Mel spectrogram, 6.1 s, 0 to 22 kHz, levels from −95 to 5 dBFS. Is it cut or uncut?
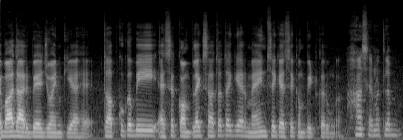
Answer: cut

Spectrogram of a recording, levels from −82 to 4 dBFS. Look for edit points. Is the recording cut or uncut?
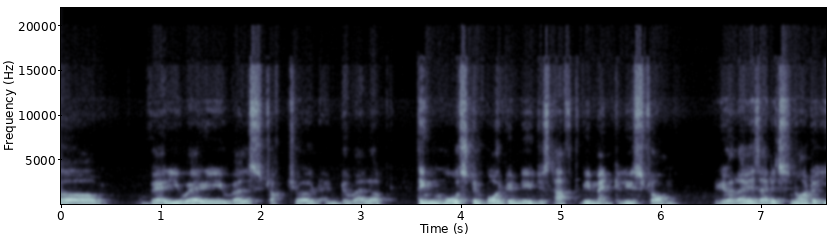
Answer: cut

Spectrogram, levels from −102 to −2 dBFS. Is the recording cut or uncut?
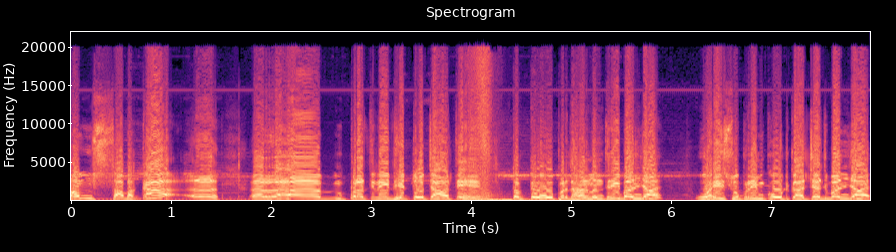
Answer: cut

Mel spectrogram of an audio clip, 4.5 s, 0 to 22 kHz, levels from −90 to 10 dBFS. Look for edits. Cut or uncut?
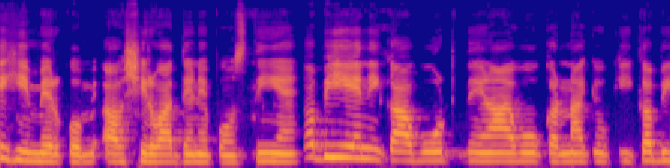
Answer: cut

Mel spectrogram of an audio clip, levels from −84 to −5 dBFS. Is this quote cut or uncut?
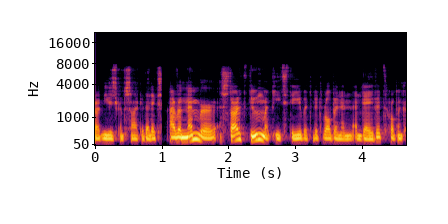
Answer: cut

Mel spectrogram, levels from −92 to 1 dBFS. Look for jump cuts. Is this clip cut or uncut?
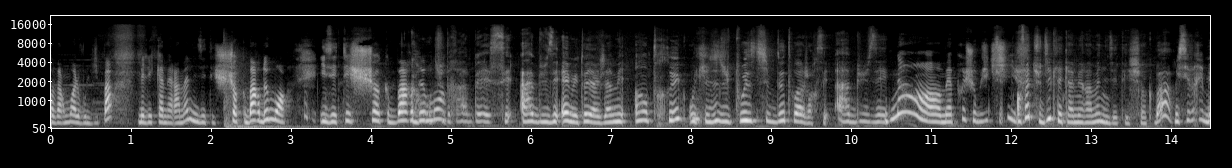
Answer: uncut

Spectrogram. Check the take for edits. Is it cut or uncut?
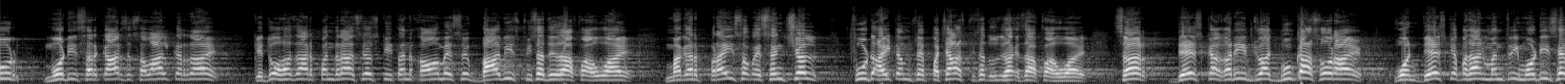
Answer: uncut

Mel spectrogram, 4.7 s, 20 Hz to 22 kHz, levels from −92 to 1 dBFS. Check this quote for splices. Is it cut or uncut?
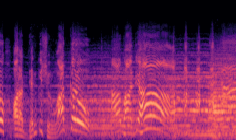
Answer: uncut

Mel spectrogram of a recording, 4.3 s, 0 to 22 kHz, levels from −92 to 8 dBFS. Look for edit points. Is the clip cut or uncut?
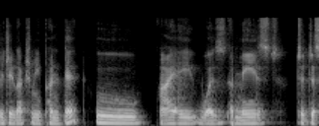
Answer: cut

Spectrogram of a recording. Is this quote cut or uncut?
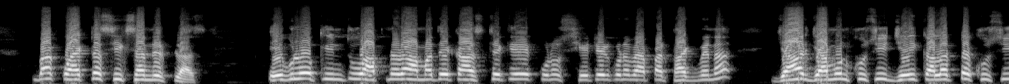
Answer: uncut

